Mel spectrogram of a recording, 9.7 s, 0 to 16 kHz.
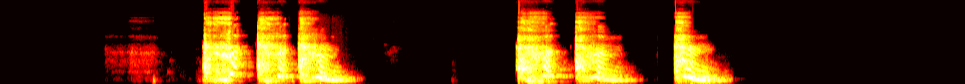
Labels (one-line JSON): {"expert_labels": [{"quality": "good", "cough_type": "wet", "dyspnea": false, "wheezing": false, "stridor": false, "choking": false, "congestion": false, "nothing": true, "diagnosis": "lower respiratory tract infection", "severity": "mild"}], "age": 20, "gender": "female", "respiratory_condition": false, "fever_muscle_pain": false, "status": "healthy"}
